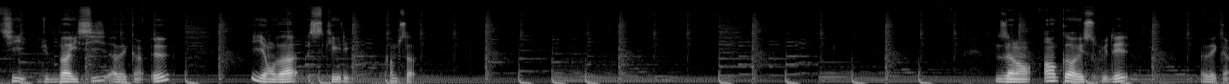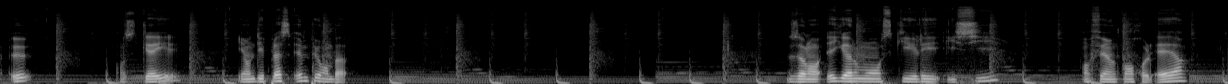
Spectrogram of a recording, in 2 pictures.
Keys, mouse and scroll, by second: 0.7 e, 2.1-3.6 drag, 3.6 s, 9.7-10.1 shift+scroll down 1, 10.1-10.5 scroll up 2, 10.5 z, 11.2 z, 12.0 e, 13.0 s, 15.2-18.4 drag, 20.6 ctrl+r, 22.4 s.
